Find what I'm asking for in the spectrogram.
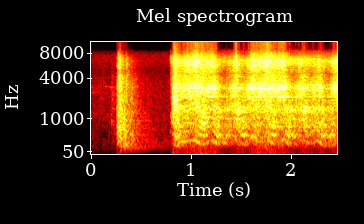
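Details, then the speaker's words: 1966 Ford Thunderbird with FE 390 V8, dormant for 13 years, after the ignition contacts were cleaned: a click, then rapid, even cranking with a steady compression rhythm but no firing. Crank, no start; compression sounds even and a lack of spark is suspected, not confirmed. "i hear the compression they're all moving like they should that's all to me okay that point doesn't run i'm not entirely sure we're getting fired"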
